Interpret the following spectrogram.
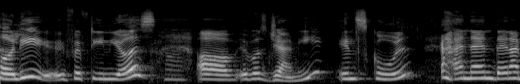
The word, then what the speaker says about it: Jamie: It's actually Jamie. Yeah. But my childhood years, growing up years, my parents mispronounced it and they called me Jamie.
